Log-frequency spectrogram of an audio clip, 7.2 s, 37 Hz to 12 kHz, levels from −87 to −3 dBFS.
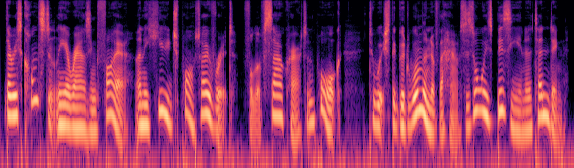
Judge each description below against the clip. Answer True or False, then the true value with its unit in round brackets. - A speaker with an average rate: False (260 wpm)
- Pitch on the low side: False (185 Hz)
